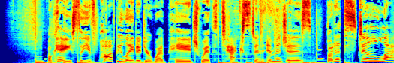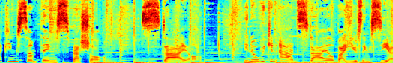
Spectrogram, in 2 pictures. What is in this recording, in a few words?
Conversational Online Teen Learning Course; eLearning Voice Over; Friendly, Conversational - Online Course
